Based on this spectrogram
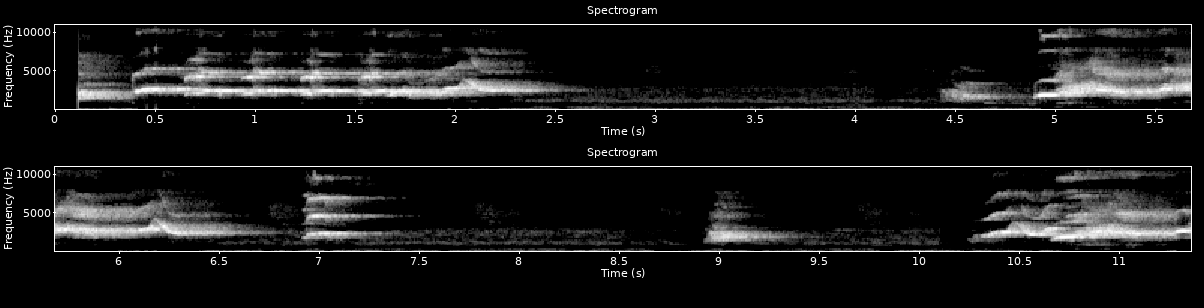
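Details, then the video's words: Lory, described as chatty and talking: loud, harsh, harmonic squawking phrases in bursts of about two seconds, separated by quiet gaps with a faint low murmur in the background. "burung Nuri gacor √√ burung Nuri ngomong"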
